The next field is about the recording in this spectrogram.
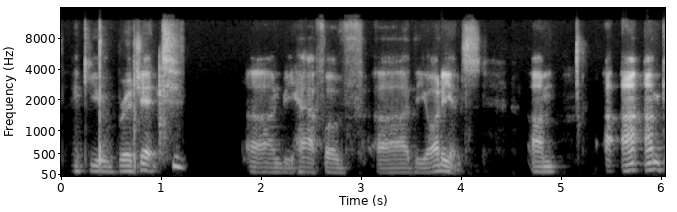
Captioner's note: claps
